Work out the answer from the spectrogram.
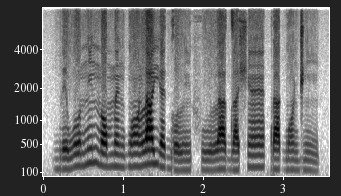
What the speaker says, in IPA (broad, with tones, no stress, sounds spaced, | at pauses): b e˨ w o˧ n ĩ˦ n ɔ˧ m ɛ̃˧ ɡ͡b ɔ̃˧ l a˦ j ɛ˧ ɡ o˨ l ĩ˨ f u˨ l a˨ d a˨ ʃ ɛ̃˧ | ɾ a˨ ɡ͡b ɔ̃˨ d͡ʒ ĩ˨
